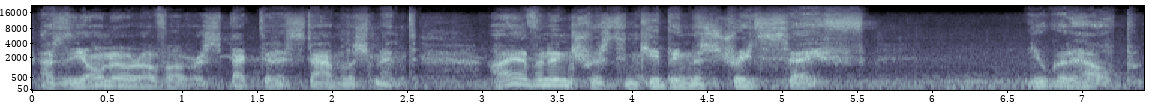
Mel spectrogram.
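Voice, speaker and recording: An actor playing a suave, ingratiating, wry bar owner with a shady streak in a video game. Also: male voice, medium pitch, animated, normal speed, close to an everyday voice. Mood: sly, ingratiating. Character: smooth, sly male bar owner, ex-criminal. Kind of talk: conversational video game acting. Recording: clear background noise.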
